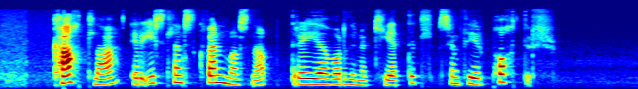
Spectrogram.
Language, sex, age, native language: Icelandic, female, 20-29, Icelandic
